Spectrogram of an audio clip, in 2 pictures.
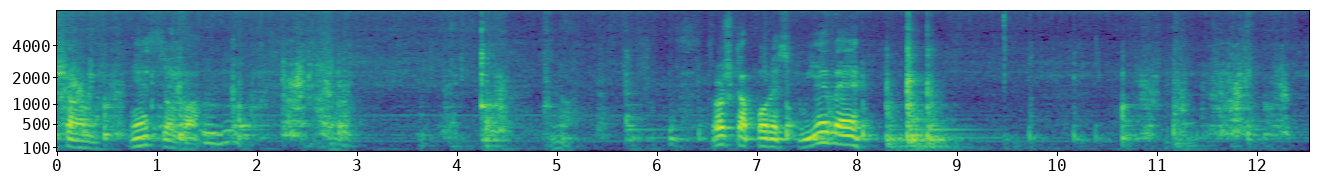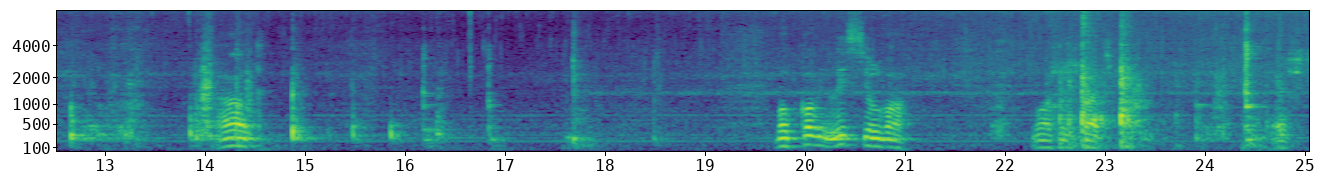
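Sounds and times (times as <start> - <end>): wooden spatula scraping a pot: 0.0 - 8.3, 9.7 - 16.6, 21.6 - 25.0
soft sizzle of frying paste: 0.0 - 25.0.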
